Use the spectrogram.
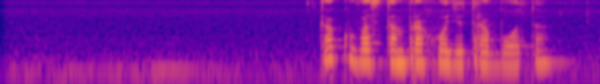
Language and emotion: Russian, neutral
